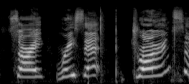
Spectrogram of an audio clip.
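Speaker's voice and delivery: high, loud and drawn-out, like a fed-up bride on her tenth take; mock exasperated. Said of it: "I walk down the aisle and I'm like".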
